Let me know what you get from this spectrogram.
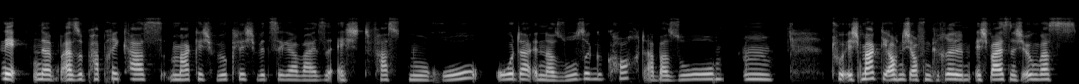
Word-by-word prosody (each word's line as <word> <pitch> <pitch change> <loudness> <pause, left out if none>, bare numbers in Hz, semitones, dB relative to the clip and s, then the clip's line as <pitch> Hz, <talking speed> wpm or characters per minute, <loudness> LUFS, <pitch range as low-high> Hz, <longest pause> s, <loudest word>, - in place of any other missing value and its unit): Ne, - - +9 0.2
ne 230 -2 +2
also 230 +1 +3
Paprikas 240 -1 -2
mag 225 +3 -1
ich 230 -3 -5
wirklich 225 +1 -4
witzigerweise 210 -2 -4
echt - - -5
fast 220 +1 -6
nur 210 -2 -4
roh 225 +10 -2
oder 240 0 +2
in - - -2
'ner 195 -2 0
Soße 230 +8 -4
gekocht, 275 +5 -7
aber 200 0 -1
so, 235 +4 -1 0.2
hm, 235 -1 -3 0.6
tu 465 - -1
ich 445 - +2
mag 260 +2 +8
die 215 - +4
auch 225 - +7
nicht 225 -1 +1
auf 215 +1 +1
'n 225 - -3
Grill. 220 +1 +2
Ich 220 -1 0
weiß 230 +1 +7
nicht, 220 -2 -3
irgendwas 235 +1 -1
230 Hz, 185 wpm, -23 LUFS, 215-240 Hz, 0.6 s, Ne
